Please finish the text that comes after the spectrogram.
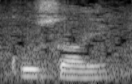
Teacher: Perkataan kusoi mengandung diftong AI yang gabungan vokal O dan I yang dilafazkan sebagai satu unit bunyi kusai atau kusoi dalam dialek Melayu Sarawak.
